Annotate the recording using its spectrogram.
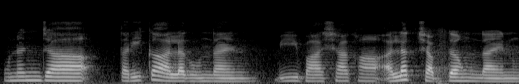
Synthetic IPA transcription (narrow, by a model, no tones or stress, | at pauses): ʊn̤ənɪ̆d͡ʑaː | t̪ɐɾiːkaɐləɡɦũːn̆d̪aːɦɪnɪ̆ɓiːbʱaːʃakʰãːʔɐ̰ləɡʃɐb̚d̪əɦũːnd̪aːɦɪnɪ̆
